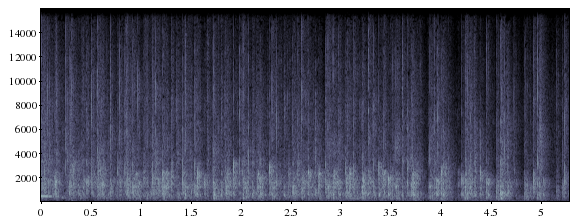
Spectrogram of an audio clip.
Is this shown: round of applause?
yes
